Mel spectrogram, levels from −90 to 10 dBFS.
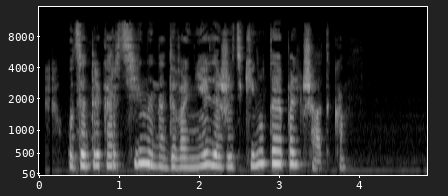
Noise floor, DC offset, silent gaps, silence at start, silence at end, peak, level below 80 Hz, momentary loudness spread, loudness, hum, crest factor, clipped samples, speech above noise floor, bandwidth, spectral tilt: -69 dBFS; under 0.1%; none; 0.4 s; 1 s; -8 dBFS; -82 dBFS; 15 LU; -25 LUFS; none; 18 dB; under 0.1%; 44 dB; 11.5 kHz; -4 dB/octave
